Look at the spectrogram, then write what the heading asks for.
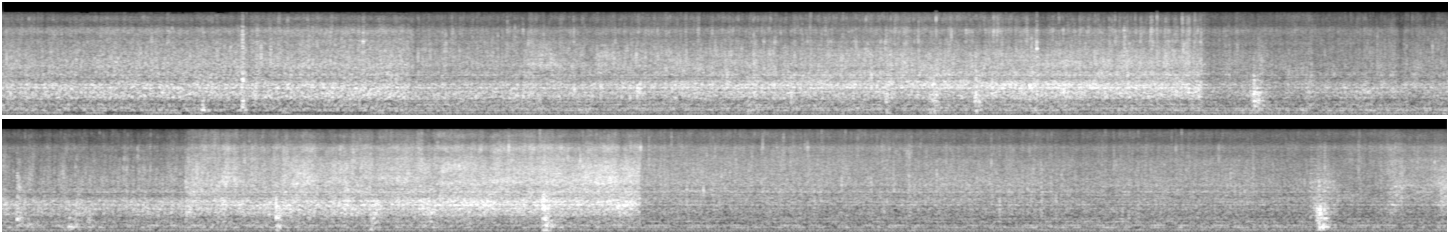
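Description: Bulgogi beef, vegetables and glass noodles sizzling in a frying pan as they are stir-fried, with a few clicks of chopsticks and tongs against the pan.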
